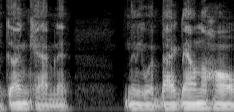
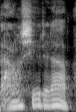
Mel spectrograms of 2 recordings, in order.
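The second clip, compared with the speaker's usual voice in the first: higher, louder protest; insistent denial; 9 semitones higher, 4 dB louder than usual. Retold or imitated. Woman retelling how she protested to the host, raised insistent denial. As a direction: push back hard, mock offended. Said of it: "She said".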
